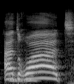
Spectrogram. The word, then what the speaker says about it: à droite: How do we say that again? – To the right, à droite. – À droite.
